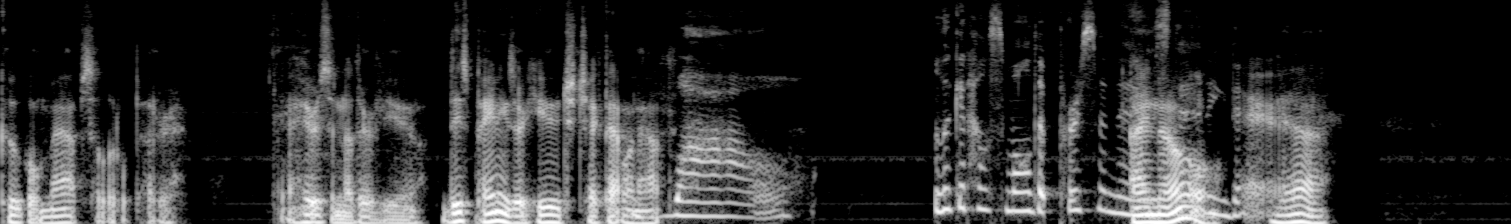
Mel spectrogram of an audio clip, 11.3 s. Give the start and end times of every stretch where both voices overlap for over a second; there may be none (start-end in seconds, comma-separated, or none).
8.4-9.8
